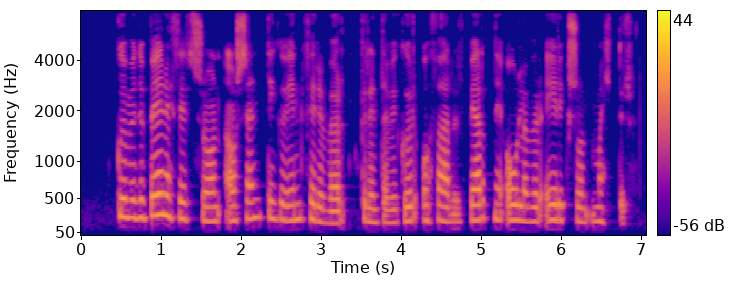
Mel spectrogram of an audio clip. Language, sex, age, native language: Icelandic, female, 20-29, Icelandic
